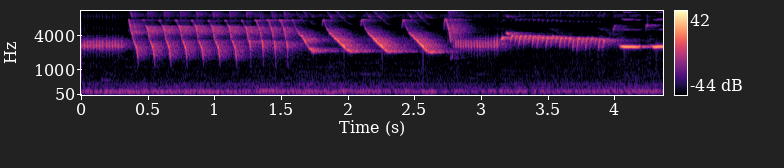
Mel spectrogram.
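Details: Indoor canary in the morning, singing a quick rattling series of short notes, then four loud falling slurred whistles followed by a level whistled tone and a brief high note.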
